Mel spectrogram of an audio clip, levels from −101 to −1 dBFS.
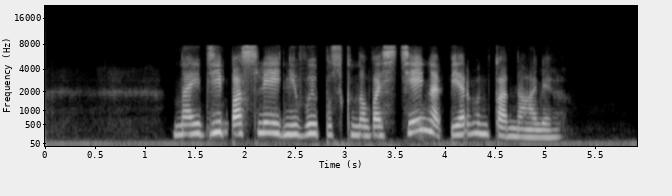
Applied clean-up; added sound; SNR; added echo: neural diffusion model UNIVERSE++.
